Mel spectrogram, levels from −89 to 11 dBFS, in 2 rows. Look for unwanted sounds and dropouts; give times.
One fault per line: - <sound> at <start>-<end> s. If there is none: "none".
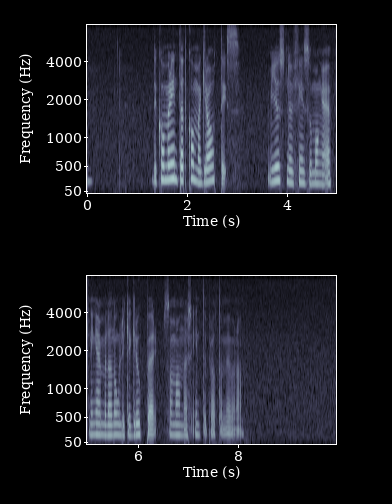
none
